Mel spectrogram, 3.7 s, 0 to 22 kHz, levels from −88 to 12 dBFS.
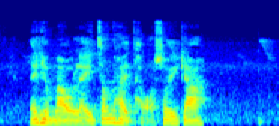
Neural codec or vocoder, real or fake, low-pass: none; real; 10.8 kHz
